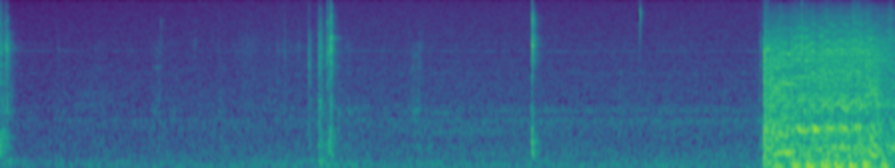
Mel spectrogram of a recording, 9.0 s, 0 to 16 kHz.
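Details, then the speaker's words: Mazda RX-7 FB Turbo II with MegaSquirt engine management, firewall connectors now plugged in: quiet clicks, then a steady, even starter whirr at about four beats a second, RPM reading comes up; normal cranking. "sweet yeah so uh yeah rpm came up which is great"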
